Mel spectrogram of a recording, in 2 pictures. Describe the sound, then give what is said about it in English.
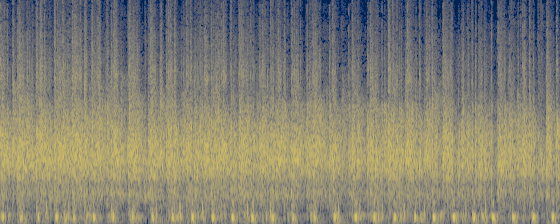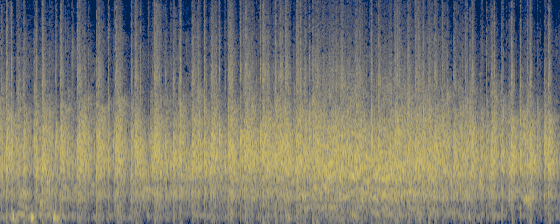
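Loud, sustained applause from an audience in Wrangell after a city proclamation congratulating young athletes: a dense wash of many hands clapping, with a steady rhythmic low thumping through the first half, continuing unbroken for about seventeen seconds with no talking. “We applaud you.”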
